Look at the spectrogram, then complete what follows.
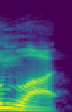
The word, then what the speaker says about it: umlaut: It's called an umlaut. Umlaut. There we go. Yeah, not an omelet.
